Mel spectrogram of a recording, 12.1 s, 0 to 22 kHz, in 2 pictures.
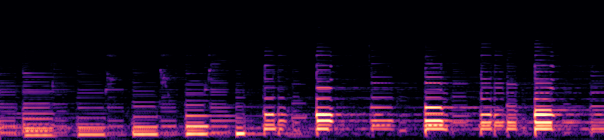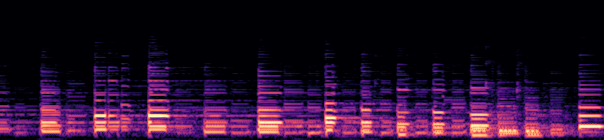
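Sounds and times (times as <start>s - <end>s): jazz guitar plucked chords: 0.0s - 12.0s.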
